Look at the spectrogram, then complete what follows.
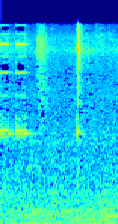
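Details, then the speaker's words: LG microwave control board powered with the door-switch pins jumpered: a couple of short, high beeps on pressing start, then it falls silent and shuts off instead of running; the cause is a failed capacitor. "Bueno ahí la tenemos conectada la corriente la tarjeta Vamos ahí vamos a dar tiempo vamos a dar inicio Bueno le doy inicio y se apaga el"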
